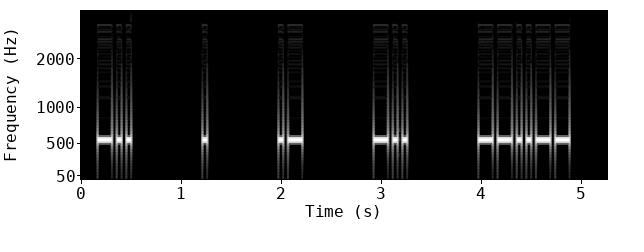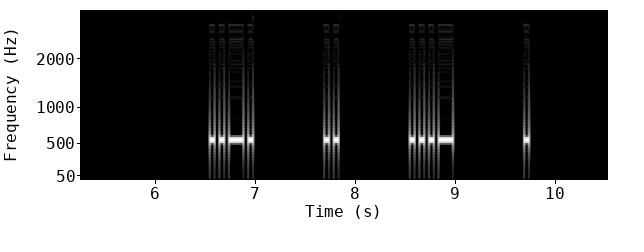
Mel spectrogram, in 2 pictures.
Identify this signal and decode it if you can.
Morse code, heard as a keyed tone, about 25 wpm, spaced as for 10 wpm, 550 Hz. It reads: DEAD, FIVE
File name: podcast / News headlines-1x-25x10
